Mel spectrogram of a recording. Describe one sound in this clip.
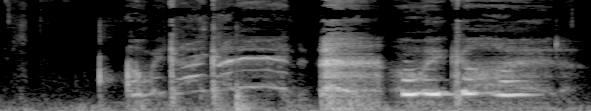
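A young woman squeals and laughs with excitement.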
